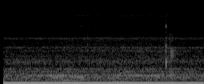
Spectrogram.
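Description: Steady low hum with a faint hiss over it, and one small click about one and a half seconds in.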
